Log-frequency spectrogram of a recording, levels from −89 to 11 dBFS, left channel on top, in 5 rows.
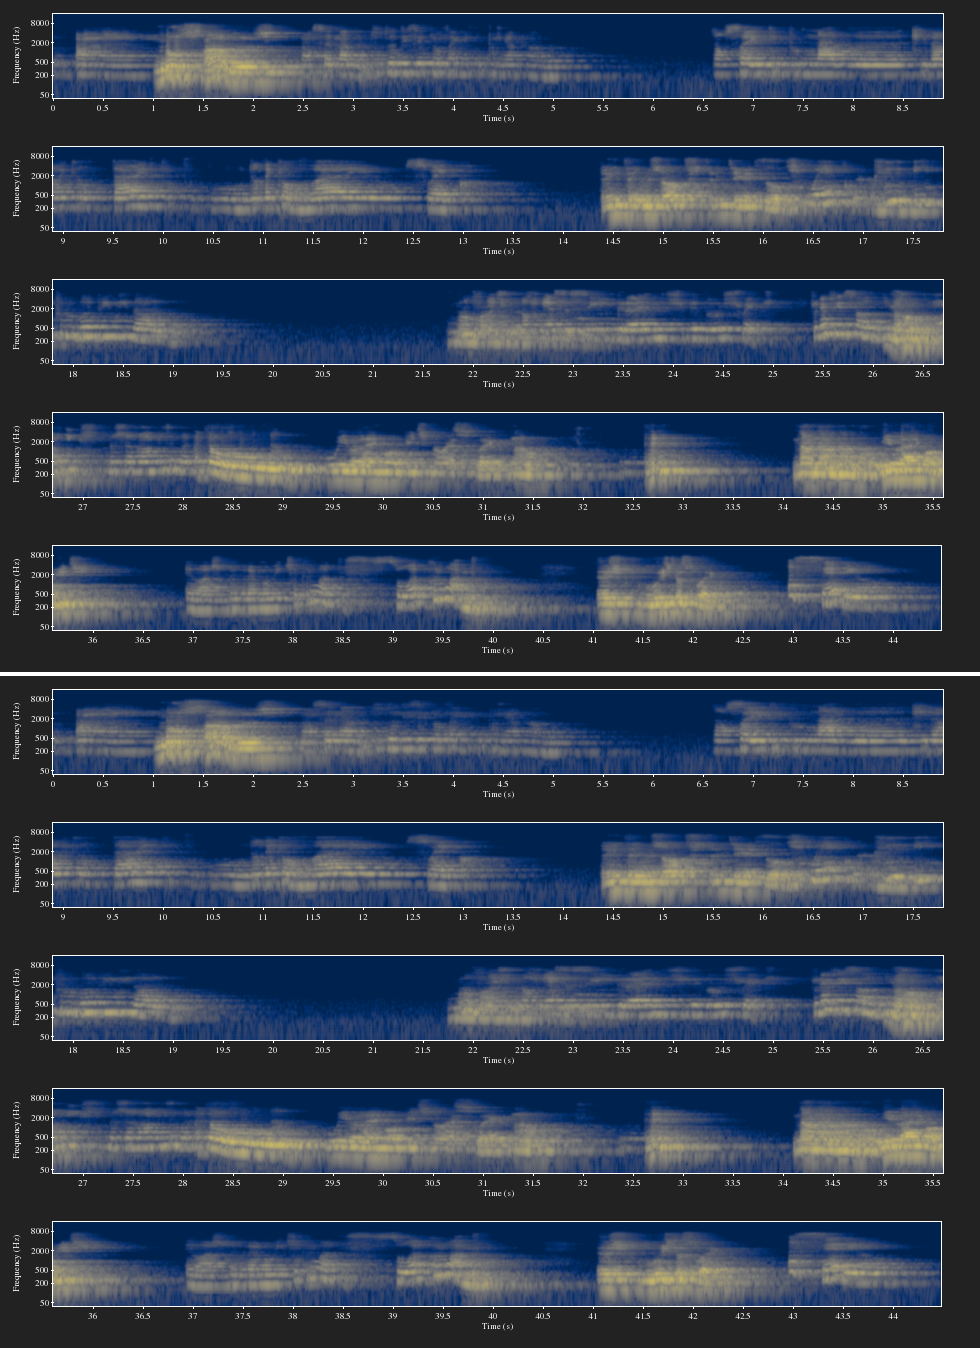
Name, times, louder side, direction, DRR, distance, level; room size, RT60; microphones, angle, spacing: voice 1, 0.2-1.1 2.5-5.1 6.6-9.9 10.3-13.1 16.3-19.1 21.8-24.8 25.4-28.4 28.9-29.1 31.9-32.0 32.4-32.5 36.9-39.7 43.0-43.9, equal, 70° left, 0 dB, 1.8 m, -31 dB
voice 2, 1.0-2.2 14.4-16.4 17.1-17.3 21.8-22.5 22.8-23.1 26.1-26.5 28.3-29.2 29.4-31.6 32.6-32.9 34.1-35.9 39.7-39.9 41.0-42.2, left 1 dB, 50° left, 0 dB, 1.8 m, -20 dB
15.0 x 6.9 x 3.1 m, 1.3 s
head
